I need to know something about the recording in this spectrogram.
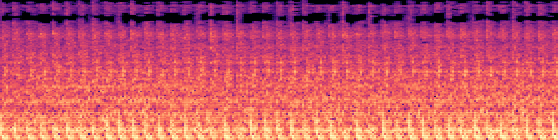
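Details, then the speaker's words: Hayter lawn mower that had been surging, after the carburettor float bowl was serviced: an even, rapid single-cylinder beat holding steady speed with no hunting. It now runs smoothly. "but I feel quite confident that's running there if you look at that now"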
